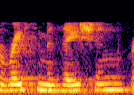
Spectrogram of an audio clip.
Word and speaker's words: racemization: racemization. Did I even say that right? – Yes, you do.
